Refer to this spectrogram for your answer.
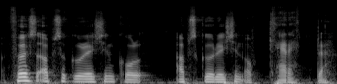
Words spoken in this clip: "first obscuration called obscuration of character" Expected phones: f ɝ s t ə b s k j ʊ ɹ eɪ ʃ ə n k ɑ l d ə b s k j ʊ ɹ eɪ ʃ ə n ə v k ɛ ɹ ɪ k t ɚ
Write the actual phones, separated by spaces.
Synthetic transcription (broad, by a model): f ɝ s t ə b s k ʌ ɹ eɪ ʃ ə n k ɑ l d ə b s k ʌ ɹ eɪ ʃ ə n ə f k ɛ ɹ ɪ k t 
